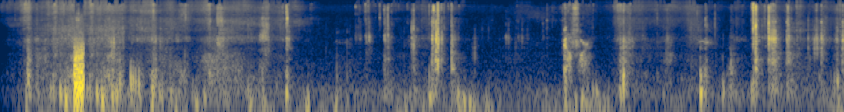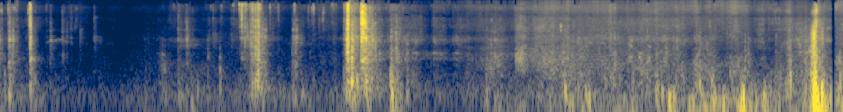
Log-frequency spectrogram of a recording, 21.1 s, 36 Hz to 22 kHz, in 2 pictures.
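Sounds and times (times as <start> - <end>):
clothing rustling near microphone: 15.3 - 21.0.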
